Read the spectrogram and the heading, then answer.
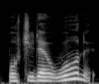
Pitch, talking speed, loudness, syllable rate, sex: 190 Hz, 300 wpm, -16 LUFS, 6.0 syllables/s, male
